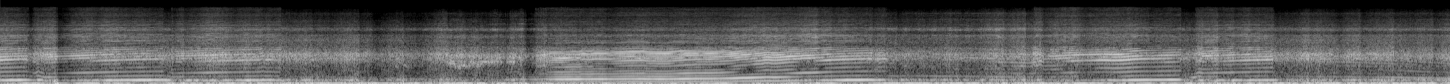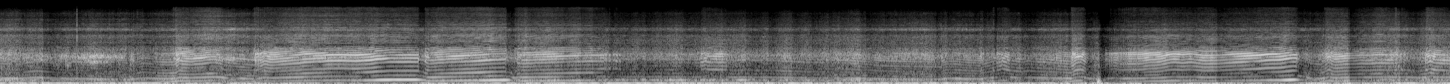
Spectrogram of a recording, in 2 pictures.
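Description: A kart engine buzzes loudly close by, rising and falling in pitch as it speeds up and slows down.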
